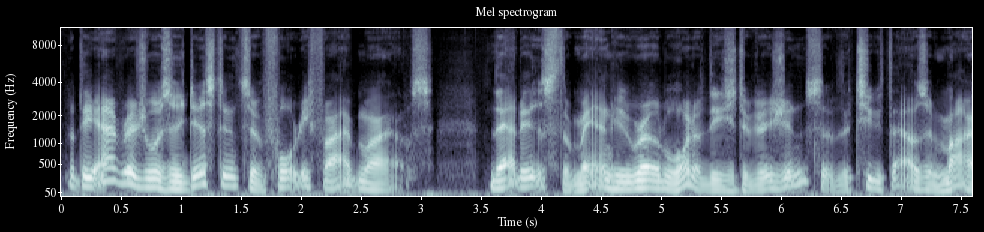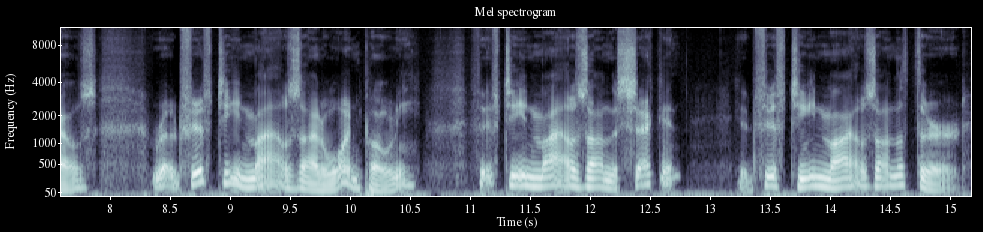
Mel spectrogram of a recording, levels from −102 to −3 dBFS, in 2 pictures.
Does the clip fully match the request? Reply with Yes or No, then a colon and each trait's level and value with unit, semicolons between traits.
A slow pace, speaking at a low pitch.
No: average, 165 wpm; low, 110 Hz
